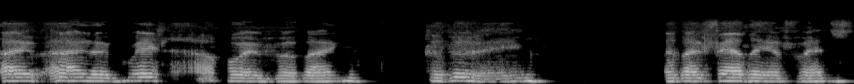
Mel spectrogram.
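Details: Adult woman with ALS diagnosed in 2021, onset with hand weakness and swallowing difficulty; now ventilator-dependent for breathing, which she says makes speaking difficult; dysarthria.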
